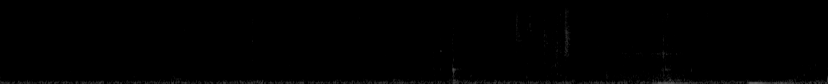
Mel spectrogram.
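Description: Near silence with faint, scattered paper rustles and small clicks as the pages of a Bible are turned.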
